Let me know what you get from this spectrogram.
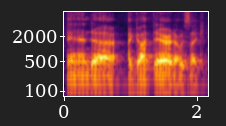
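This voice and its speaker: Low-voiced crude joking man. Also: monotone, normal speed, darkish tone. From Canada. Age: middle-aged. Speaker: guest. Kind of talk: casual interview storytelling.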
